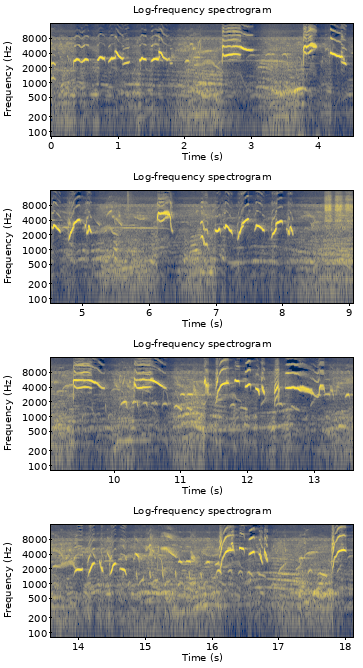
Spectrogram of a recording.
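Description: Oriental magpie-robin (kacer) singing a loud, fast, varied song of whistles, chirps and sharp rising and falling notes, delivered in quick bursts with short pauses.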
